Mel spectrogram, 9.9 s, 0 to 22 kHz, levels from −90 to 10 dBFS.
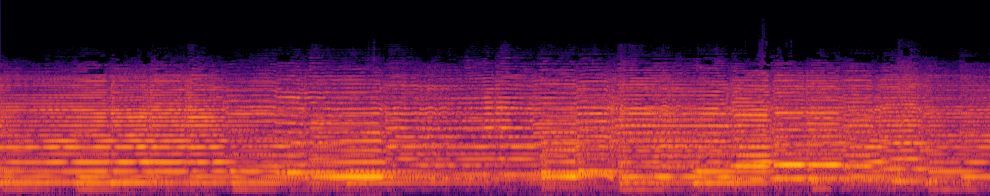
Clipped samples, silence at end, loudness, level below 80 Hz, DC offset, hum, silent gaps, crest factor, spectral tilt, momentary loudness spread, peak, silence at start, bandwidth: under 0.1%; 0 s; -14 LUFS; -56 dBFS; under 0.1%; none; none; 14 dB; -5.5 dB/octave; 7 LU; -2 dBFS; 0 s; 7.6 kHz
